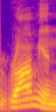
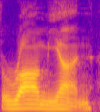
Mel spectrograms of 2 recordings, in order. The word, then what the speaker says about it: ramen: one it has your Raman noodle which is a thick chewier noodle it's not Ramen it's Raman um and it's actually I was told that it should be like Roman or Raman or something like that but anyways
